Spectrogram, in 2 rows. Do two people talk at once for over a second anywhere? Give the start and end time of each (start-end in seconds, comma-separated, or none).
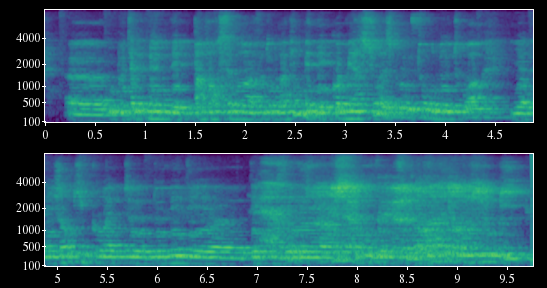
7.0-8.9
